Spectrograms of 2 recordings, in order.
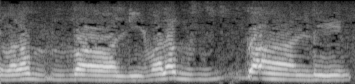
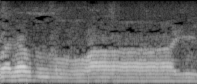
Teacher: ففرق بين من يقول ولا الضالين ولا الضالين وبين من يقول ولا الضالين، فهي مخرجها من حافة اللسان ملتصقة بالأضراس · Shown in: second take · وبين من يضع رأس اللسان في سقف الحلق. · Term: الضاد العربية الصحيحة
